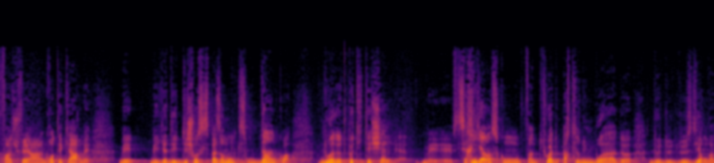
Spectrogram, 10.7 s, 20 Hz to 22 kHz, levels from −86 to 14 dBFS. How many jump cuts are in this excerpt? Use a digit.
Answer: 0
